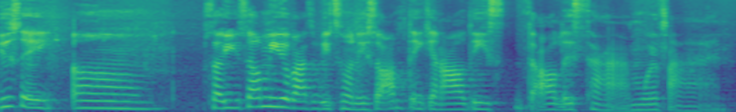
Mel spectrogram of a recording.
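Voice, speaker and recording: In a Louisiana accent, a woman talks at a medium pitch with ordinary pitch variation, and audible room echo surrounds her voice. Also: moderate pace. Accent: Louisiana Southern US. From Louisiana, Baton Rouge. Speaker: podcast host. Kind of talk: casual chat. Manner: animated.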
